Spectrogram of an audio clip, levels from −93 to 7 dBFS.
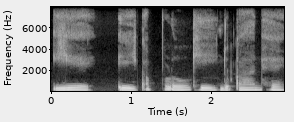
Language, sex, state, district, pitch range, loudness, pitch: Hindi, female, Uttar Pradesh, Hamirpur, 160-170 Hz, -16 LUFS, 165 Hz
